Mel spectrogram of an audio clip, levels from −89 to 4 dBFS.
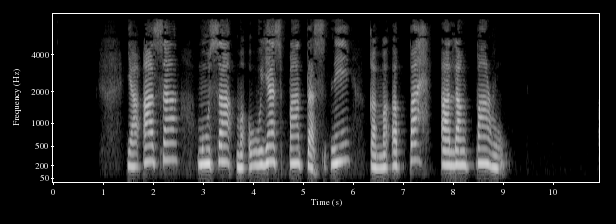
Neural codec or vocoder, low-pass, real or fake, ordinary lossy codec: none; 7.2 kHz; real; MP3, 32 kbps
